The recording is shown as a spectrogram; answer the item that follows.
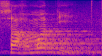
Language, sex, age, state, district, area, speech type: Maithili, male, 60+, Bihar, Madhubani, urban, read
